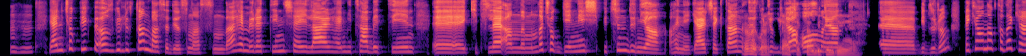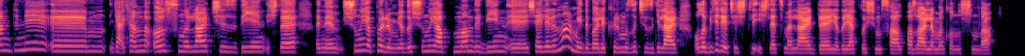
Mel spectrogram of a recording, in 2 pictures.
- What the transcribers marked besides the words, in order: other background noise; tapping
- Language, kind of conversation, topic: Turkish, podcast, Bir hobini mesleğe dönüştürme fikri seni cezbediyor mu?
